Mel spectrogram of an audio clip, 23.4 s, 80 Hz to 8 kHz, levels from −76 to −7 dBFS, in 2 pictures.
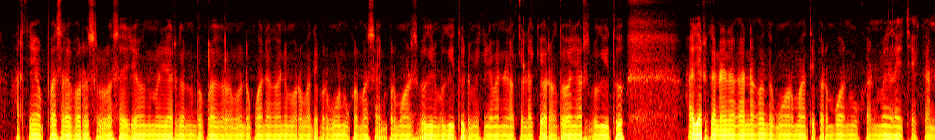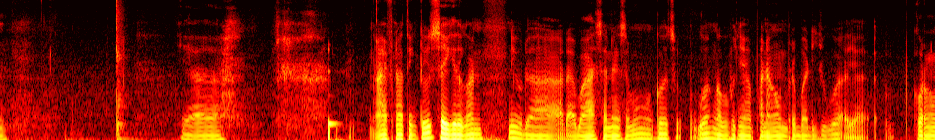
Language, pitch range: English, 90-105 Hz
